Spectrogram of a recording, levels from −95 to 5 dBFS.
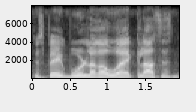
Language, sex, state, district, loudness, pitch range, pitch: Hindi, male, Uttar Pradesh, Shamli, -11 LUFS, 175-195 Hz, 185 Hz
